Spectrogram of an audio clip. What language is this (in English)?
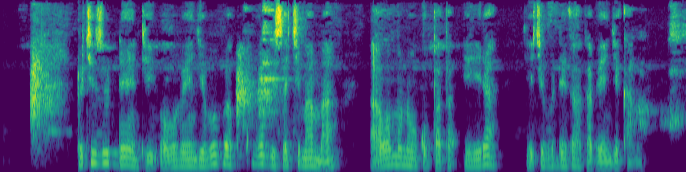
Ganda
